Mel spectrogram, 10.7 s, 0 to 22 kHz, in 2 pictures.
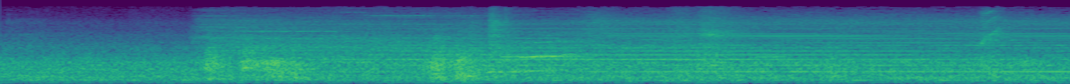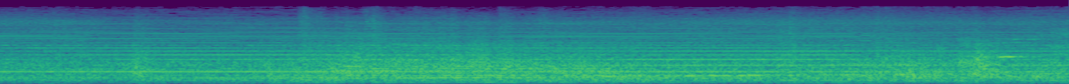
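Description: JR West 201 series electric train running, heard from on board as it picks up speed after departing a station. The steady whine of its chopper control sits under a motor tone that slowly rises and a few sharp rail clicks, and the sound grows slowly louder.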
